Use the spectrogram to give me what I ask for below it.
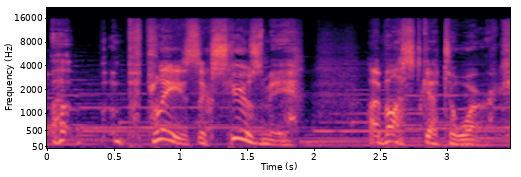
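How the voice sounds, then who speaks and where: A man's voice: fairly high pitch, big pitch swings, a little slow, over loud music. A man voicing a nervous, overeager master brewer in a video game, servile and flustered in his way of talking. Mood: flustered, deferential. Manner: stammering, deferential, flustered.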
